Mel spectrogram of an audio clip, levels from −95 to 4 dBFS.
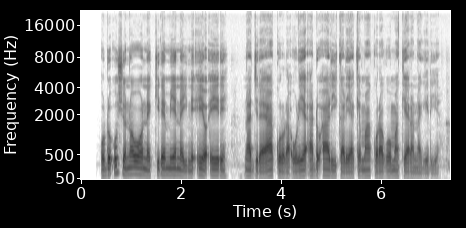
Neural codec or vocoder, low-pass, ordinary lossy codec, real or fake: none; none; none; real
